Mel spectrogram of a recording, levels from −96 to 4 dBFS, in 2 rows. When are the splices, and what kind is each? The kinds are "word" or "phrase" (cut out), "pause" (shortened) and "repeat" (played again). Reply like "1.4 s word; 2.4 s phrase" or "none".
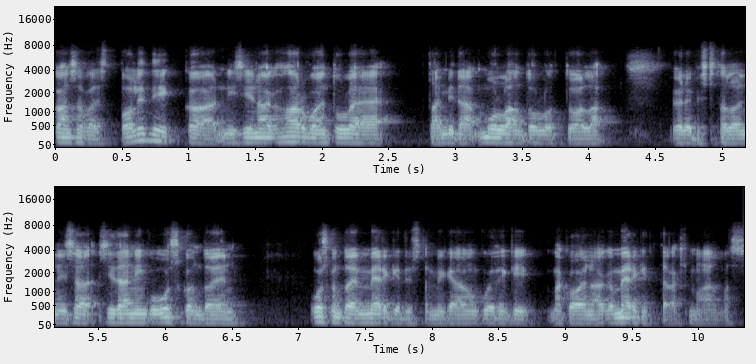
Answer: none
